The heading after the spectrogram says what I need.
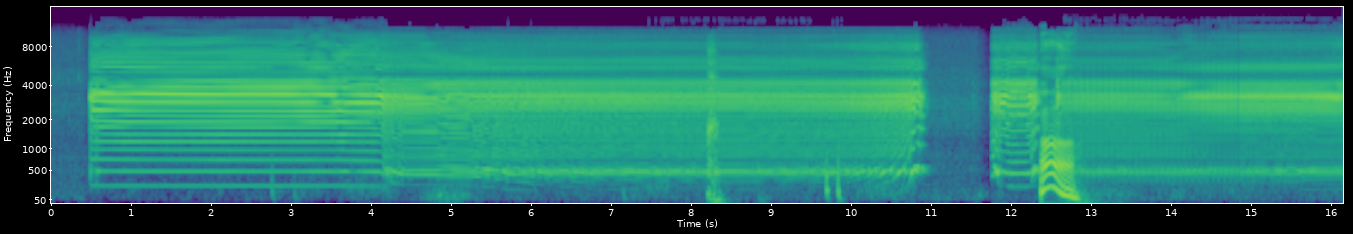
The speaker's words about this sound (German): Ja, aber der, der erste Sound, der erste Sound, den es gemacht hat, das war mehr so, das war schon fast Atari-Sound, würde ich sagen.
